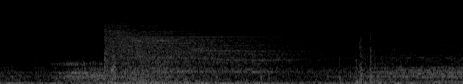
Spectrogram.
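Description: A magical spell swells with a bright shimmering whoosh.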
